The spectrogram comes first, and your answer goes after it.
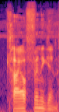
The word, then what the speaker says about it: Kyle Finnegan: from the nationals yes name starts with k and it rhymes with isle finnegan yes kyle finnegan does anybody know what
